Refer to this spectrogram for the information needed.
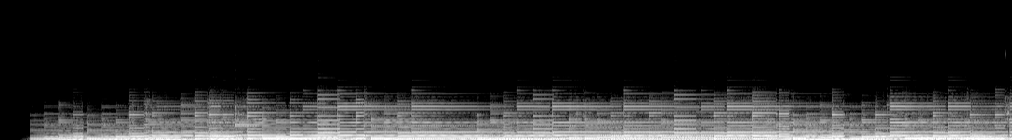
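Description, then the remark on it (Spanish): A clean Les Paul electric guitar played on the neck pickup, with warm, rounded chords and notes ringing out steadily for about twenty seconds at an even volume, no voices. “Eh, en este primer fragmento es con la pastilla del mástil y en sonido limpio.”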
